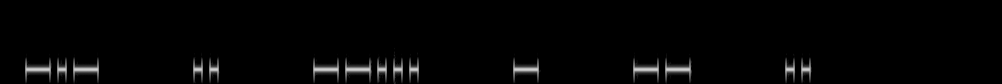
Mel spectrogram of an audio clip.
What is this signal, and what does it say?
Morse code, heard as a keyed tone, about 15 wpm, spaced as for 7 wpm, 700 Hz. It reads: KI7TMI
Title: USA Call Signs - 4x Character Spacing - 15wpm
